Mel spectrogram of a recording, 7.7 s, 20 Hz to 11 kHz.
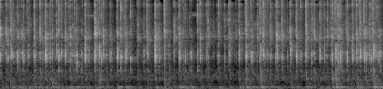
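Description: Both hands type rapidly with their fingertips on the plastic keycaps of a white, backlit RGB mechanical computer keyboard resting on a desk with a padded wrist rest. The result is a steady, dense stream of short, sharp clacks with a bright click centered around 1.3 kHz, each stopping almost instantly, over a faint low hum.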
